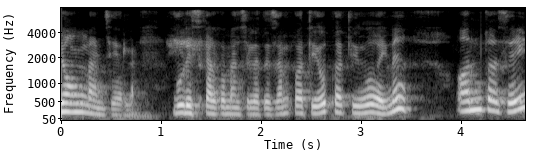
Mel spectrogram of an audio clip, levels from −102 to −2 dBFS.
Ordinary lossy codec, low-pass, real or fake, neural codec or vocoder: none; 7.2 kHz; fake; codec, 44.1 kHz, 7.8 kbps, Pupu-Codec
